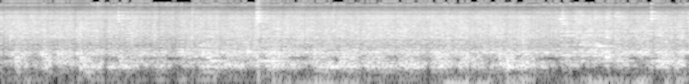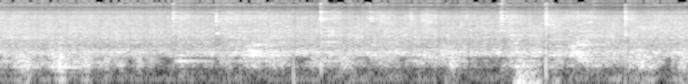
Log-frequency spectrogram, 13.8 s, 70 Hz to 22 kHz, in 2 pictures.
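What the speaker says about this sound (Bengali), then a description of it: "আর কাঁচা লঙ্কা বাটা। আমি 2 চামচ দিলাম। এটা ভালো করে ভেজে নিতে হবে।" Green chili paste frying in hot oil in a pan for Bengali katla kalia fish curry, a steady close sizzle with occasional light clinks and stirring scrapes throughout, no talking.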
